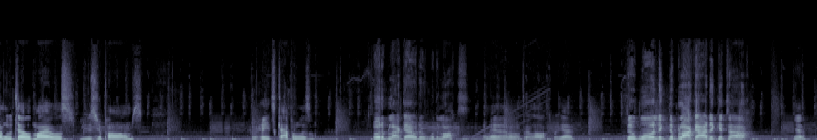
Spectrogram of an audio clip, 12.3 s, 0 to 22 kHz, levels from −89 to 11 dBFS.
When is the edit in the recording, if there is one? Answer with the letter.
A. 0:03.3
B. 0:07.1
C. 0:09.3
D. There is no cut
C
